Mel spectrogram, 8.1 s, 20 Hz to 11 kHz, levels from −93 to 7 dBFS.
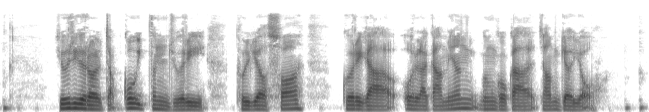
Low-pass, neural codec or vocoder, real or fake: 7.2 kHz; none; real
